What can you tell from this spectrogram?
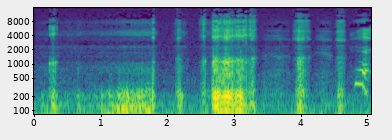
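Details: Short snorting, wheezy breaths in irregular bursts, with one louder rough snore in the middle; snoring.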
